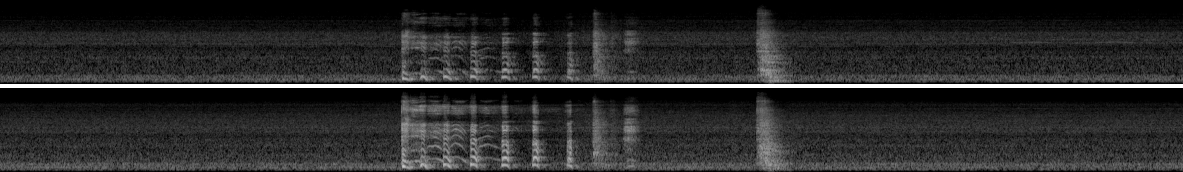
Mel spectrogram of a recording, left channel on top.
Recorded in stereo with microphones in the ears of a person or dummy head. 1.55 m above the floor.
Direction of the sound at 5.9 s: 35° right (ahead or behind).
